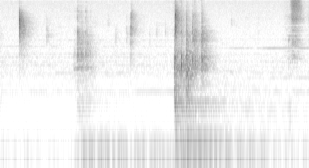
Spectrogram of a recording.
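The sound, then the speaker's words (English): Dice clatter on a tabletop during a game: a few light clicks, then a louder tumbling rattle that settles after a moment. Fairly quiet, with no talking. “Let's grab some dice.”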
